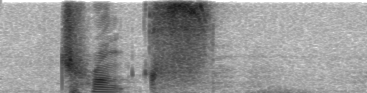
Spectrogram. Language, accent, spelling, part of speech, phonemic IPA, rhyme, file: English, US, trunks, noun / verb, /tɹʌŋks/, -ʌŋks, En-us-trunks.ogg
- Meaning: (noun) 1. plural of trunk 2. Shorts or briefs used especially for sports 3. Swimming trunks 4. Trunkhose 5. Trunk briefs 6. Men’s or boys’ boxer shorts or boxer briefs 7. The game of nineholes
